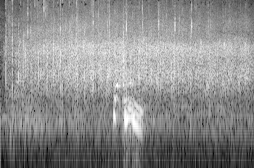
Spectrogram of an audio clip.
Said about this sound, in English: Now you can clap.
